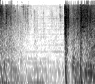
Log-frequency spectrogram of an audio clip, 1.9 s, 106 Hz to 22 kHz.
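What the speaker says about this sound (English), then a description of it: "That was due to the explosion." Explosion in the action RPG Warhammer 40,000: Inquisitor, with a sudden loud booming blast and rumbling debris cutting in after a stretch of quieter game ambience and music.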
